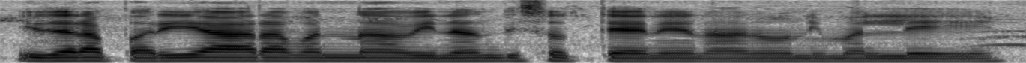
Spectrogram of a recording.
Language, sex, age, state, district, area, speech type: Kannada, male, 18-30, Karnataka, Chikkaballapur, rural, spontaneous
